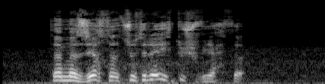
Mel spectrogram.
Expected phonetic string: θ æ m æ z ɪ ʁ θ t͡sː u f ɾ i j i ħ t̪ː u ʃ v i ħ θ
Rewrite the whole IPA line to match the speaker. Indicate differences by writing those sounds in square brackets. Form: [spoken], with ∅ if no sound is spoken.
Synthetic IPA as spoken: θ æ m æ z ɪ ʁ θ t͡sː u [θ] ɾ [æ] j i [θ] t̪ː u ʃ v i ħ θ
